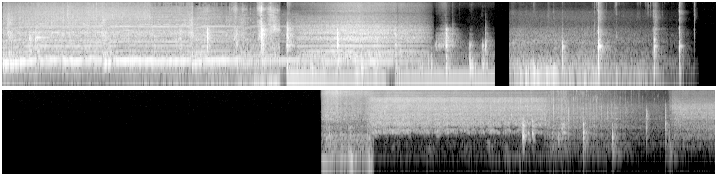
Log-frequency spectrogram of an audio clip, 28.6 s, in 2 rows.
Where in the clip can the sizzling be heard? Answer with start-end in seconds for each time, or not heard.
0.0-3.0, 20.6-28.5.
